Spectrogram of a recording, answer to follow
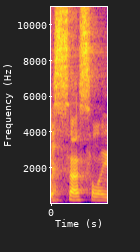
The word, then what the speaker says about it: Cecily: your name correct okay I said Cecily okay because when you look at it it looks almost looks like a Sicily or something like that so Cecily is a correct pronunciation and you know I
